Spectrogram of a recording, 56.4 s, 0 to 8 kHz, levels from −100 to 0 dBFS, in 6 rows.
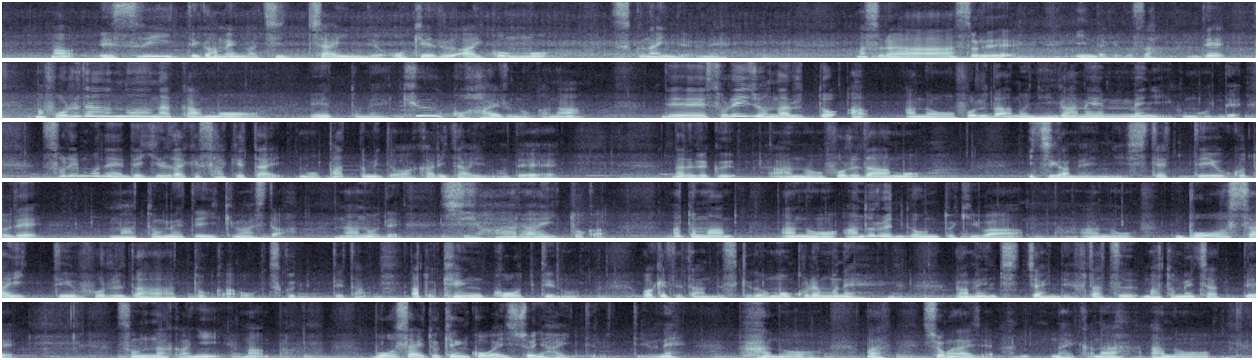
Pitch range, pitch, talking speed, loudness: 115-170 Hz, 135 Hz, 285 characters per minute, -22 LUFS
